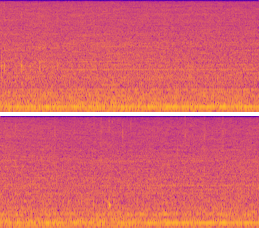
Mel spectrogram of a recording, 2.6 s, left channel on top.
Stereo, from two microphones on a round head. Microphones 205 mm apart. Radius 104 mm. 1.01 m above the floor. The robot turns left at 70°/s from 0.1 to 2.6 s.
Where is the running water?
175° left, 6.5 m; by 2.6 s straight ahead, 6.5 m.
